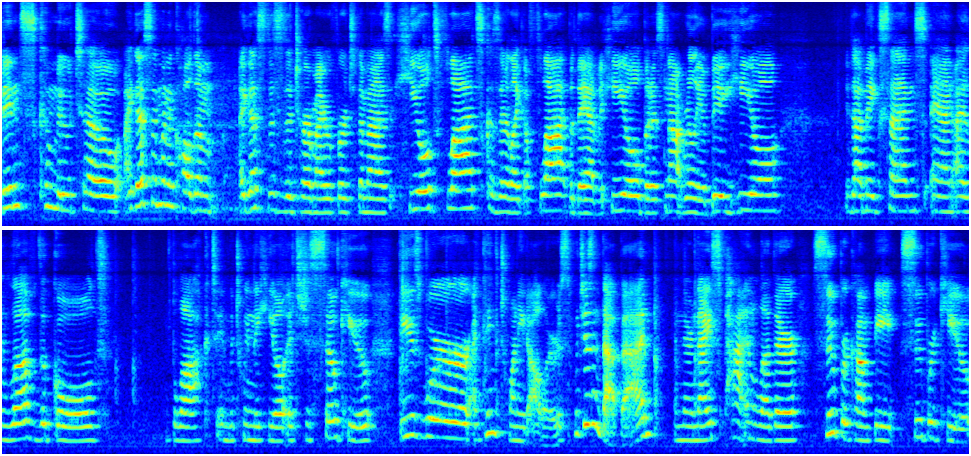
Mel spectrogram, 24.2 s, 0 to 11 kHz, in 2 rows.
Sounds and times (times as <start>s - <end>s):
Speech: 0.0s - 9.8s, 10.6s - 13.5s, 14.2s - 24.1s.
